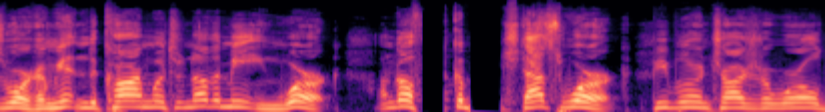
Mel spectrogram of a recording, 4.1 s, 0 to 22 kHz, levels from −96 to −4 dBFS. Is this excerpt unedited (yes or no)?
no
